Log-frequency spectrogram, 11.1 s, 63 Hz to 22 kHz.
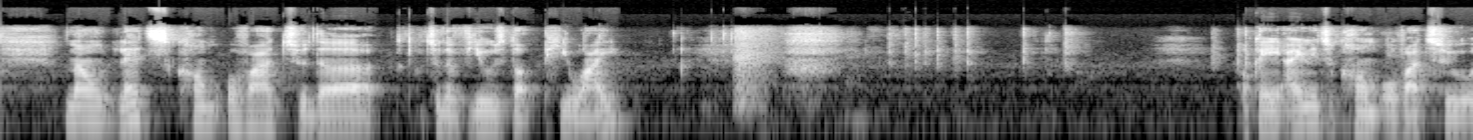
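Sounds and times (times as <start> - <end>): keyboard typing: 5.0 - 5.6, 6.5 - 8.2, 9.0 - 9.4.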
